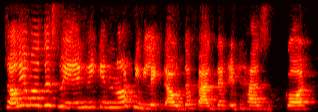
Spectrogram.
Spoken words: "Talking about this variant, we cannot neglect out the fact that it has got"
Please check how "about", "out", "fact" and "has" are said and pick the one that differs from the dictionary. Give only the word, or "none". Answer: none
